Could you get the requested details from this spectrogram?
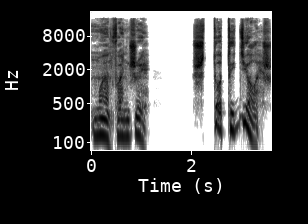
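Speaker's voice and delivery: husky, hoarse, croaking and rasping voice. Narrator reads a man questioning his friend after silent staring; hoarse voice. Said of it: "осипшим голосом Фанму спросил".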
